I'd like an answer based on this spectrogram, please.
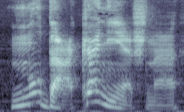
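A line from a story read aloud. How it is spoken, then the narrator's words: Stern. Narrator (Russian): строго смотря на Пегаску, произнесла принцесса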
